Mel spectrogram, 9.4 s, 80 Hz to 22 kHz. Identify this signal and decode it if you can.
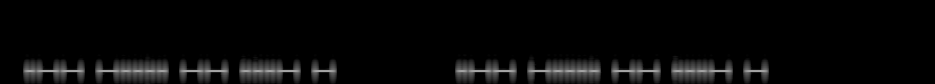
Morse code, heard as a keyed tone, about 20 wpm, 700 Hz. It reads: W6MVT W6MVT
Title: USA Call Signs - 5 Characters - Repeated 2x - 20wpm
